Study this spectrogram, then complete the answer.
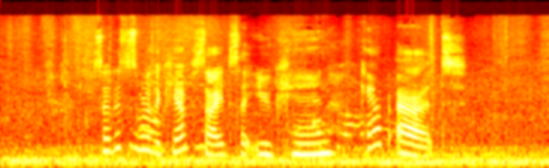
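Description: A child talks excitedly nearby.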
